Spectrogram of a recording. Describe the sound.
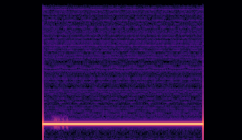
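A steady sine tone at the sixth harmonic, pitched on the note E, sustains evenly for about two seconds at a constant loud level, starting and stopping sharply with nothing else audible.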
